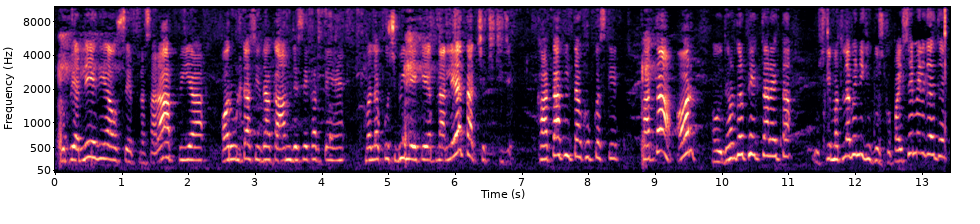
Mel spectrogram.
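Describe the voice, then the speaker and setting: A woman telling a children's folk tale in an animated way, with sound effects and acted voices. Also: sits high, moderate pace, a little hiss or hum. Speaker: storyteller.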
